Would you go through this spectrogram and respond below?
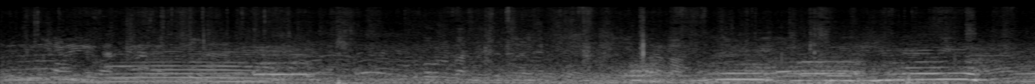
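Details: Agitated raging cattle lowing in long, steady, deep moos, one held for about two seconds, then another rising and falling run of moos, with people talking over them.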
